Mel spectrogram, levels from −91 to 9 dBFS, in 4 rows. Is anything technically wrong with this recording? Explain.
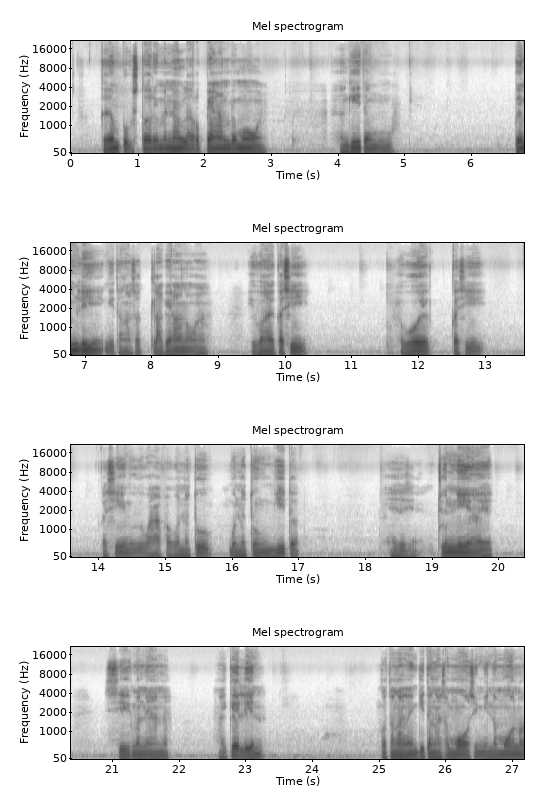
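No, nothing technically wrong turns up anywhere in this speech recording, so there's nothing to flag here.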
